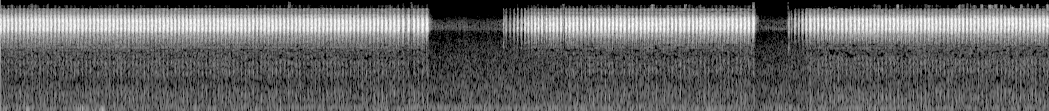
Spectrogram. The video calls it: Grasshopper making sound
